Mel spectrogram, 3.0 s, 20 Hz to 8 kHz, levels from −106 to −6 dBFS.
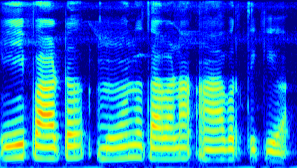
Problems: low volume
